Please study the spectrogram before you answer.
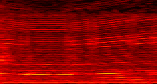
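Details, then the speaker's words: Spindle rotation stepper motor on a repaired hybrid power module driver (MOSFETs bypassed/replaced), pulsed from a signal generator: even, clean hum without crunch or stutter, versus very crunchy before; smooth rotation. "quite happy. I'll just put it back in its normal micro-stepping mode. So that's giving a nice smooth, even sounding rotation."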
